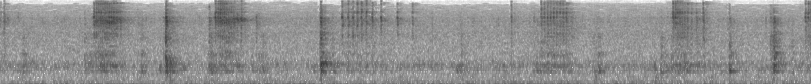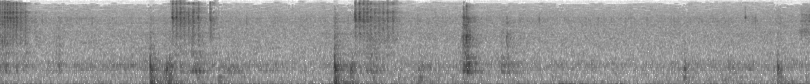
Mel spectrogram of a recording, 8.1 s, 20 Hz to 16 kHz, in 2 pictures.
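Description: Socket ratchet snugging a bolt on a Mercury 135 outboard water pump, heard as scattered light mechanical clicks and short ratcheting bursts with a couple of sharper knocks, close by and without talk.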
